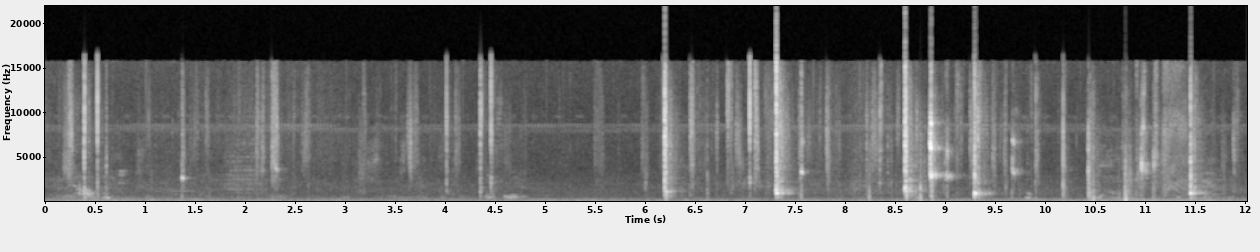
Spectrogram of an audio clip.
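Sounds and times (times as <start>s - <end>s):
low hum: 0.0s - 12.0s
ball bouncing on hard court: 6.2s - 6.5s, 7.3s - 7.6s, 8.2s - 11.8s.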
